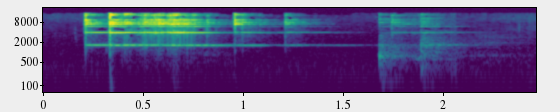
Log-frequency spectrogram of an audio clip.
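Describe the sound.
A bell rings a few times with bright, high, glassy clinks and short shimmering tails. It marks a dental patient getting a crown at a dental office.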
